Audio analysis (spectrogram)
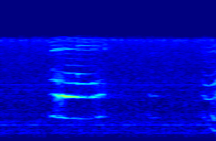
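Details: Pet cat calling to its owner indoors with a short, slightly falling meow, then quiet room sound while the owner speaks of having already fed it.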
